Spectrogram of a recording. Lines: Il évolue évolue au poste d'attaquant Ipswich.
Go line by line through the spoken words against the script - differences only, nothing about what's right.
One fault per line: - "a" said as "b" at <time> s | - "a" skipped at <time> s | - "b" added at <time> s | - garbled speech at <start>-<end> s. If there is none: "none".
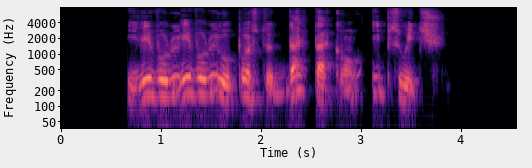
none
